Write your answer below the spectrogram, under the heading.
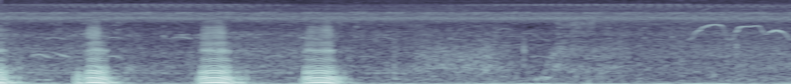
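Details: African hippos in a pod at sunset, Duba Plains, Okavango Delta: three loud, deep, pulsed honking grunts about half a second apart, followed by softer whistled bird chirps and a steady insect hum.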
